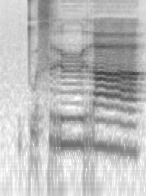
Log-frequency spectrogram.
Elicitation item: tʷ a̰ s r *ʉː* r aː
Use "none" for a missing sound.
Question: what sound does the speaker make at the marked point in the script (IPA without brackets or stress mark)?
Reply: ʉː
